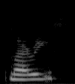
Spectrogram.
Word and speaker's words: Murray: In the movie Groundhog Day, Bill Murray's how do you pronounce?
